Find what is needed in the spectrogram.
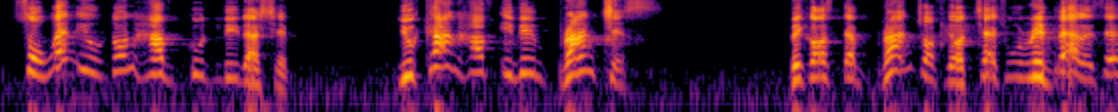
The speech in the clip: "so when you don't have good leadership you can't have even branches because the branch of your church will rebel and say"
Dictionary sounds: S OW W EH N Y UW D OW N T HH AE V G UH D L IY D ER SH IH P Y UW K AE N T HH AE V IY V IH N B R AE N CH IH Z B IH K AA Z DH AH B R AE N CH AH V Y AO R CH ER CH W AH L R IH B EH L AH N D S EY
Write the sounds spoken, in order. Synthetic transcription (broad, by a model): S OW W EH N Y UW D OW N T HH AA V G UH D L IY D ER SH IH P Y UW K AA N T HH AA V IY V IH N B R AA N CH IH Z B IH K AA S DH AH B R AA N CH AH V Y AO CH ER CH W AH L R IH B EH L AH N S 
